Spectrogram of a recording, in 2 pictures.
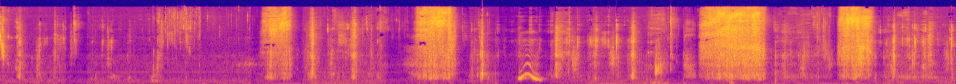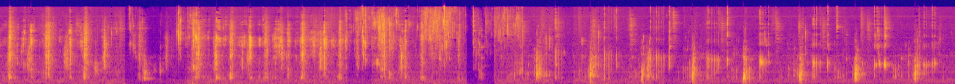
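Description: Close-miked eating of Chapagetti jjajang noodles and green onion kimchi: steady wet chewing and crunching with many small mouth clicks, broken by four longer slurps, the longest about ten seconds in.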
